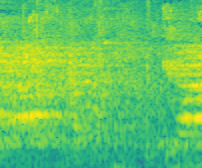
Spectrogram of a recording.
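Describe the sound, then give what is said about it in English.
Basketball dribbled on a gym court during a women's college basketball game against Central Georgia Tech, with a few faint, soft bounces set against quiet background noise. “Now Central Georgia Tech dribbling.”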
